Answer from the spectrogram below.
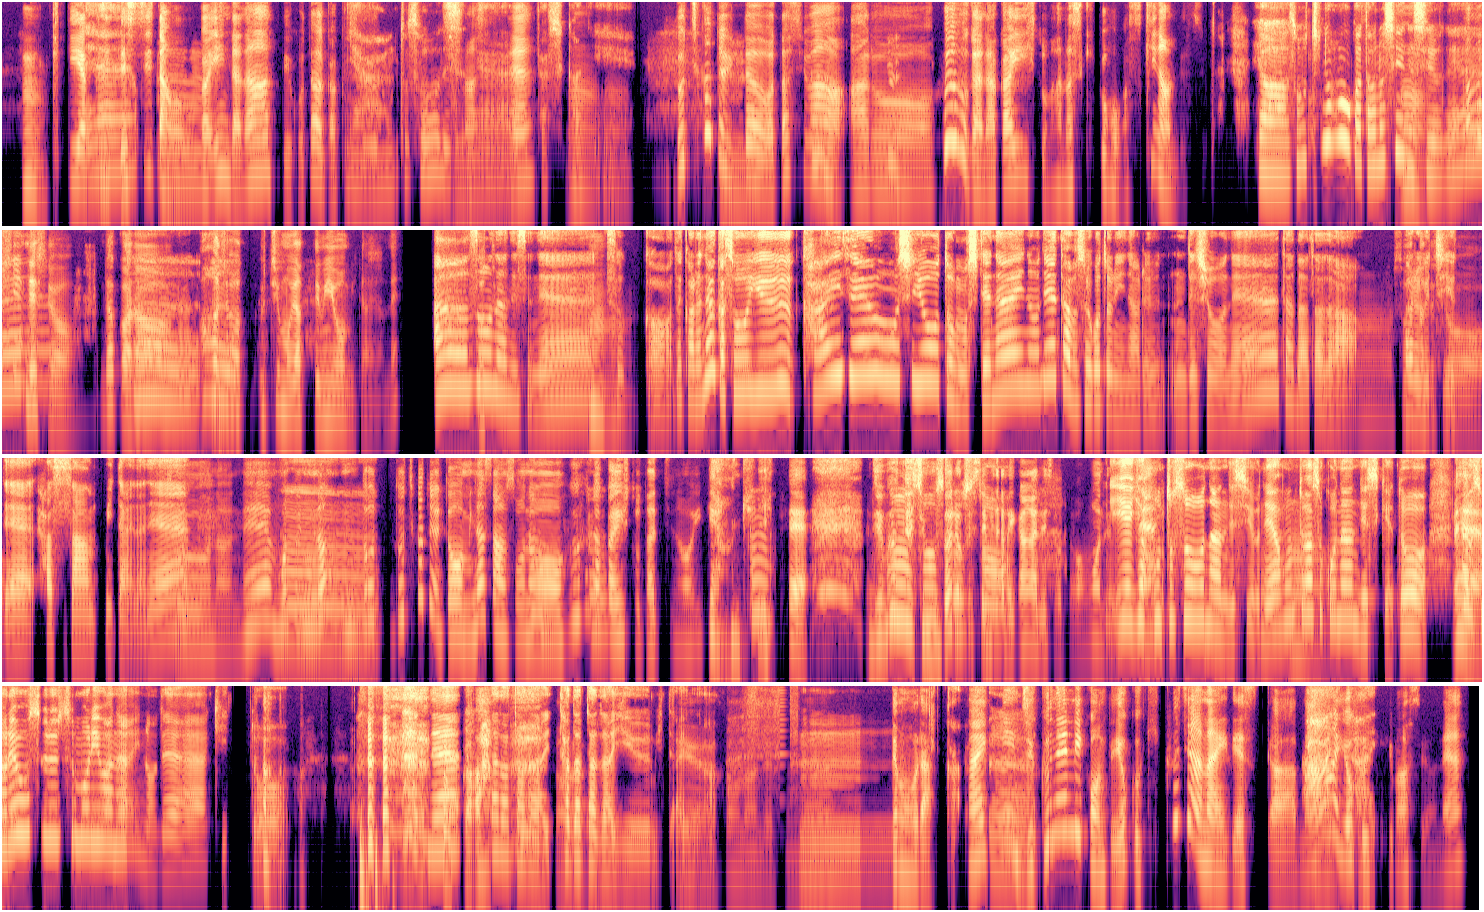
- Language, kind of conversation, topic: Japanese, advice, グループの中で居心地が悪いと感じたとき、どうすればいいですか？
- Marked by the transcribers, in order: other noise; laughing while speaking: "意見を聞いて、自分たちも"; laugh; laugh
